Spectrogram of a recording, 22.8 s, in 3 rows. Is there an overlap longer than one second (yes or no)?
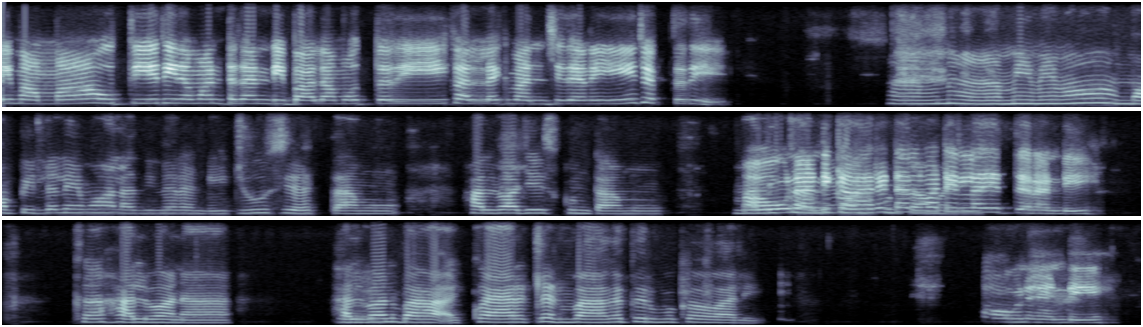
yes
